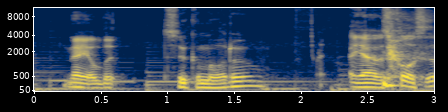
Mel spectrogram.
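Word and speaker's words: Tsukamoto: um sha I I should not even try pronouncing it shinya t Sakamoto nailed it sukamoto yeah it was close it was good enough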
